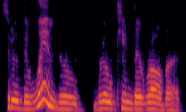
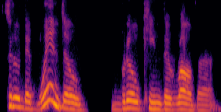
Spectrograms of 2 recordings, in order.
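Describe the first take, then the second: First: Said in the usual way. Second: Louder, dramatic storytelling read. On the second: Shown as a demonstration. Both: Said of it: "to put more drama in the story".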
